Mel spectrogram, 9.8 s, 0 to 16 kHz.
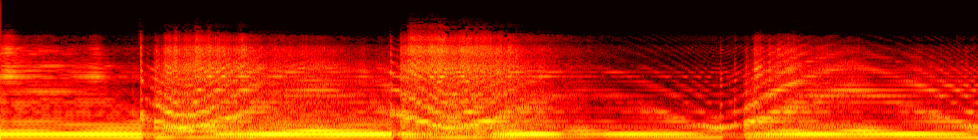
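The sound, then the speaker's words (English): Guitar played through an original 1970s MXR Flanger pedal: a loud sustained chord with a jet-like whooshing sweep that rises and falls in repeating swells every couple of seconds. “I used to buy these pedals. The MXR Flanger, the original 70s.”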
